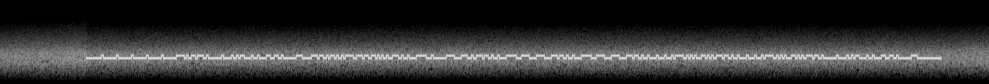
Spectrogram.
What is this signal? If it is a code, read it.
RTTY (50 baud, 170 Hz shift), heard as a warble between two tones, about 1360 Hz centre, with radio static. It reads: KB8M DE RA5ON 599 599 1364 1364 KB8M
